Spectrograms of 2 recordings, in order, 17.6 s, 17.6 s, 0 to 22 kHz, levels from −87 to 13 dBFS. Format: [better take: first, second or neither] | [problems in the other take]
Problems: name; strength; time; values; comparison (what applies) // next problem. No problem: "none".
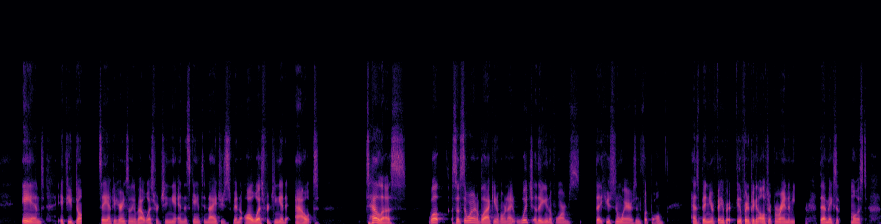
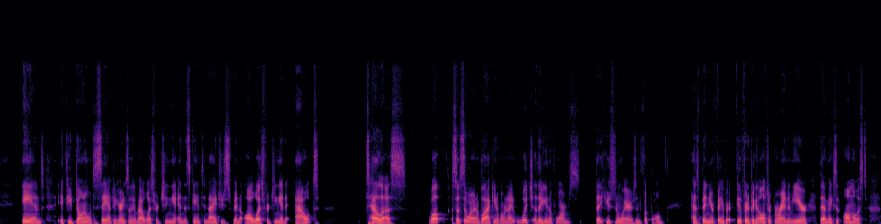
second | audio cutting out; at 1.5 s, at 16 s and at 17 s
